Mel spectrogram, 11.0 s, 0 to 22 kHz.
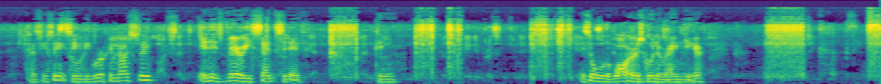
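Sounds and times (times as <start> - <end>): radio speaker hiss: 0.0 - 11.0.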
